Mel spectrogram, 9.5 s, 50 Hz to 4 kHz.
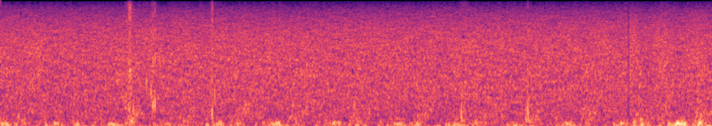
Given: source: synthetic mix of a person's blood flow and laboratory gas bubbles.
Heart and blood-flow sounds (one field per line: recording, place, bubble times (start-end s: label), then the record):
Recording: Doppler ultrasound of blood flow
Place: precordium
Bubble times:
1.65-2.10 s: bubbles
2.78-2.90 s: bubbles
6.11-6.23 s: bubbles
6.98-7.08 s: bubbles
From the record:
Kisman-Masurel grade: 122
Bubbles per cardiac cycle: 1 to 2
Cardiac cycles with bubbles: 10 to 50%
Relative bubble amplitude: moderate (0.250 to 0.450)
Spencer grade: 2 (many but less than half of the cardiac periods contain bubble signals, singularly or in groups)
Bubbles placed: anywhere in the cardiac cycle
